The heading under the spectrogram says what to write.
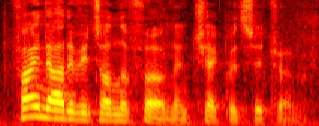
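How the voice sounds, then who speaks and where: A British actor playing a shrewd, commanding chief inspector with dry sardonic manner in a radio drama. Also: male voice, on the high side, huge pitch swings, fast. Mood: businesslike.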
